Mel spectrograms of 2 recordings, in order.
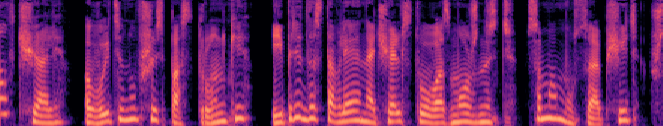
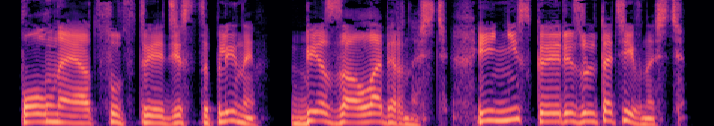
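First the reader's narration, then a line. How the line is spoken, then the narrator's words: Stern, menacing pronouncement. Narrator (Russian): грозно припечатал капитан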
